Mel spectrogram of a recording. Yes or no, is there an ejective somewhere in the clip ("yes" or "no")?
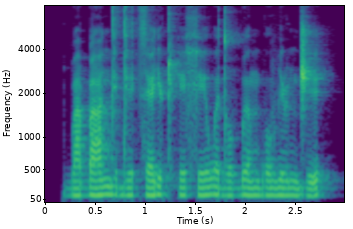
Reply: no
